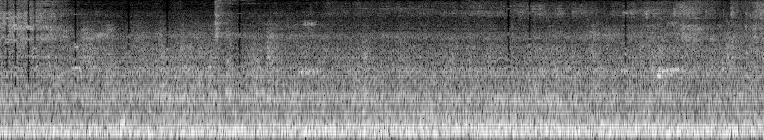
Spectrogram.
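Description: Loaded double-deck car-transporter freight wagons rolling past, a steady noise of steel wheels running on the rails.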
